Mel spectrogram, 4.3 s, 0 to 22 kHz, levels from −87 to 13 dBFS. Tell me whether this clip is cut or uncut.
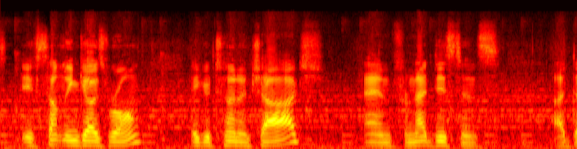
uncut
